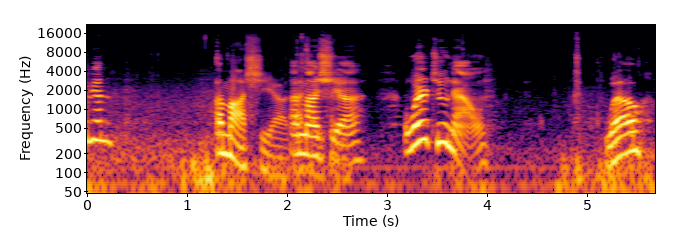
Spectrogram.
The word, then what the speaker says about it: Amachiya: So, Amichia or how do you say your name again? Amashia.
